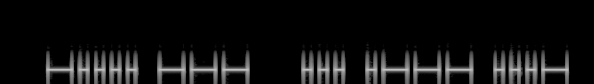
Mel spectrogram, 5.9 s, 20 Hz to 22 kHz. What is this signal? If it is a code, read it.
Morse code, heard as a keyed tone, about 15 wpm, 700 Hz. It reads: 6O SJV
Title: Winter Field Day Exchanges Encore 15wpm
